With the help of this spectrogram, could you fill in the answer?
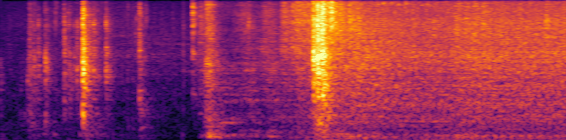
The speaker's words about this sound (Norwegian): En veldig god motorlyd. Ja, dette oser det kvalitet av. Og det er jo en minnerik lyd, da, ikke sant. Vi har den jo i bobla også. Men du får en litt annen klang når du sitter såpass langt fra den og du har varerommet bak, så det er jo musikk.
